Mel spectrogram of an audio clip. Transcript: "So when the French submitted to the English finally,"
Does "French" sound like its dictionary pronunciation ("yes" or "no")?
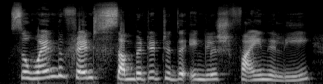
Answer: no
